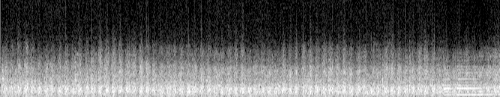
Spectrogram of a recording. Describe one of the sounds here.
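A steam locomotive chuffs rapidly and steadily as it hauls a train.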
